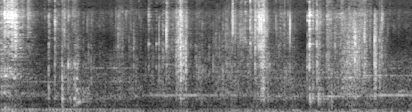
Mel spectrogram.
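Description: A metal lid lifted off a cooking pot of boiling snails: several sharp metallic clinks and rattles spaced over a low, steady bubbling rumble, close by and with no voices.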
